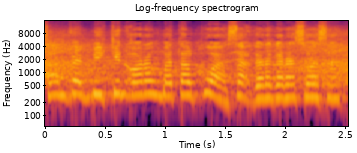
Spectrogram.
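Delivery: ordinary delivery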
